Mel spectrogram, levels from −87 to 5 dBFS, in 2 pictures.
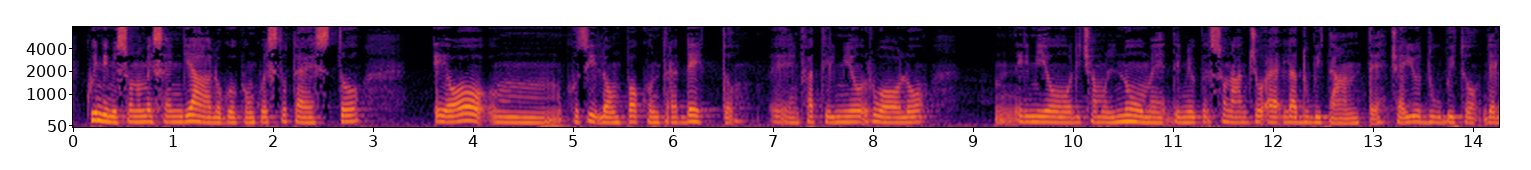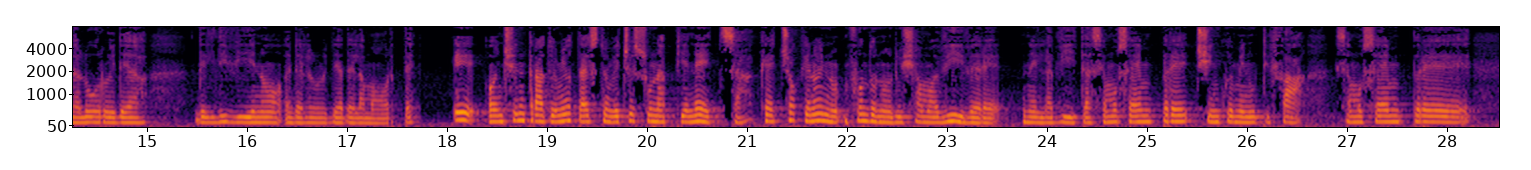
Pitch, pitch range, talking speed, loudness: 160 Hz, 155-175 Hz, 160 wpm, -25 LUFS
